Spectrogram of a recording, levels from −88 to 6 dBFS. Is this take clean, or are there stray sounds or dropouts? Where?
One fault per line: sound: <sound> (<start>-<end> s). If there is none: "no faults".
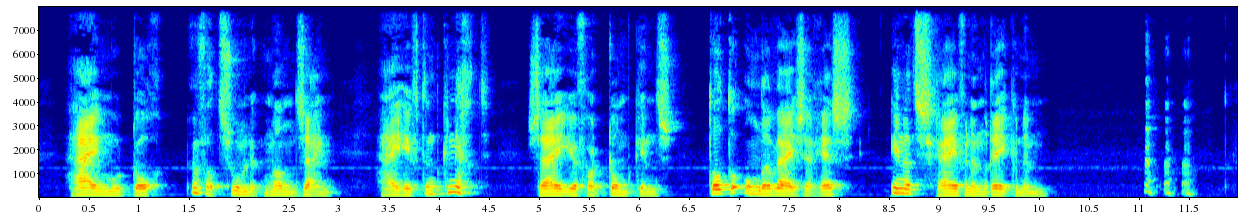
sound: laugh (11.0-11.6 s)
